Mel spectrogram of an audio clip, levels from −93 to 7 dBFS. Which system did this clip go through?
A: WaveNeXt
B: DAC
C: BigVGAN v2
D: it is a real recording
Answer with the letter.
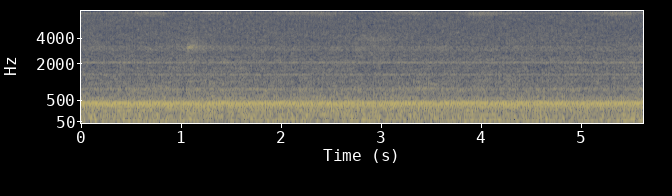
A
